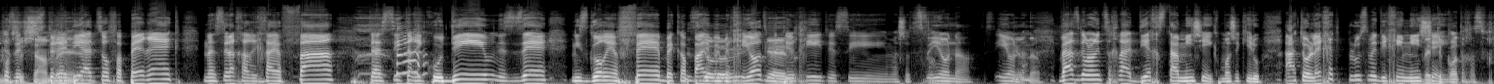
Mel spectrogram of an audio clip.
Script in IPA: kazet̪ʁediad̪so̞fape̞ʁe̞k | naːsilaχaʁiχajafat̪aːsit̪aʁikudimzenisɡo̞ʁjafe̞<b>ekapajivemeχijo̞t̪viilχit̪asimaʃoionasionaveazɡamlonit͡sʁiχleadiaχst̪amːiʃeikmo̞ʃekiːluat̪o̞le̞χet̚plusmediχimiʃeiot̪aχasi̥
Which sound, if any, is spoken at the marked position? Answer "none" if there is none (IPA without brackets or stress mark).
b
